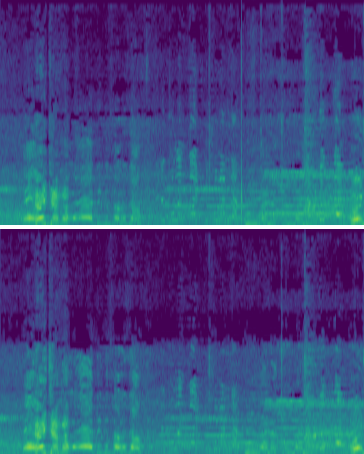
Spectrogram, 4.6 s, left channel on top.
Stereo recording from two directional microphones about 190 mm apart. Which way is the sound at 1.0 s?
50° right (ahead or behind).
